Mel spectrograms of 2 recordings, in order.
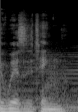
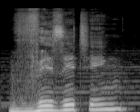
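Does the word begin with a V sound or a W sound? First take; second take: W sound; V sound. First: The word begins with a W sound. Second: The word begins with a V sound. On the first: The speaker calls it wrong. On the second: The speaker calls it right.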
